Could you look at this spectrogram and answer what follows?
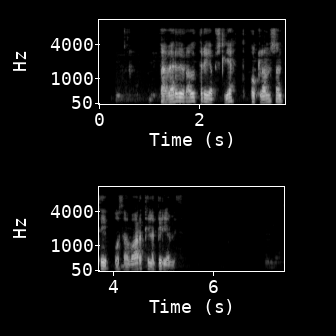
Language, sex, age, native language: Icelandic, male, 40-49, Icelandic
